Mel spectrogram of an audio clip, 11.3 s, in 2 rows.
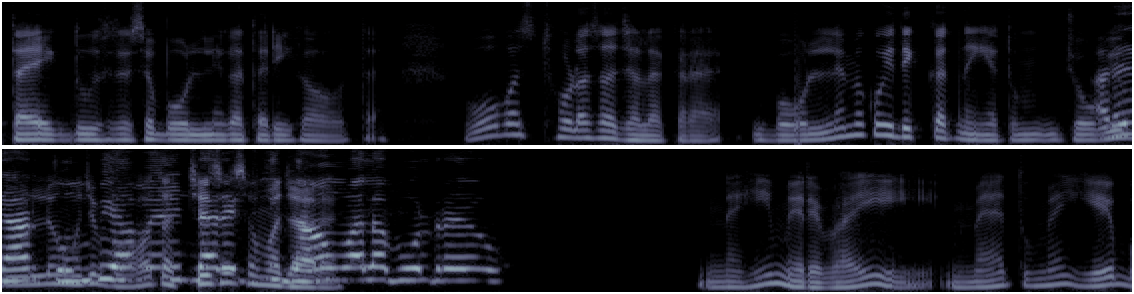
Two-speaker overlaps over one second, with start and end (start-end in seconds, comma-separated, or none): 5.5-7.4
